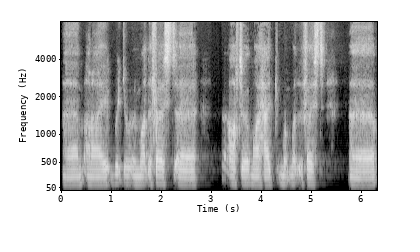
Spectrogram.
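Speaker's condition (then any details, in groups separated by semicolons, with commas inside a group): Aphasia and apraxia after stroke; home speech therapy every two days four months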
